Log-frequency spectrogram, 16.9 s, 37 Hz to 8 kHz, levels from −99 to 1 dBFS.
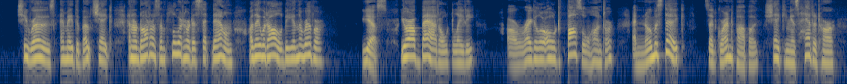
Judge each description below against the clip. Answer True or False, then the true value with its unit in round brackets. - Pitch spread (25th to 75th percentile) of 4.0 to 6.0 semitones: True (4.7 semitones)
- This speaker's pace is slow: False (155 wpm)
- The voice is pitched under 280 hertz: True (185 Hz)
